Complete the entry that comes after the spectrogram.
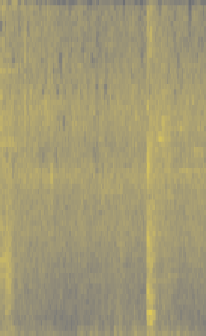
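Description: A thunderstorm with lightning in a video game: steady rain hisses throughout, low thunder rumbles underneath, and one sharp crack of lightning strikes close near the end, with no voices.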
